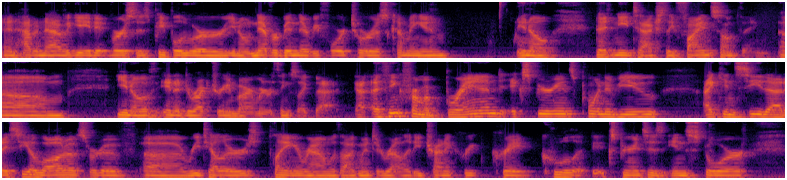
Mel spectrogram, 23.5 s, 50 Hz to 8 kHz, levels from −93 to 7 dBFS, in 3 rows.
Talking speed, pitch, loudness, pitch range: 185 wpm, 110 Hz, -27 LUFS, 105-120 Hz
